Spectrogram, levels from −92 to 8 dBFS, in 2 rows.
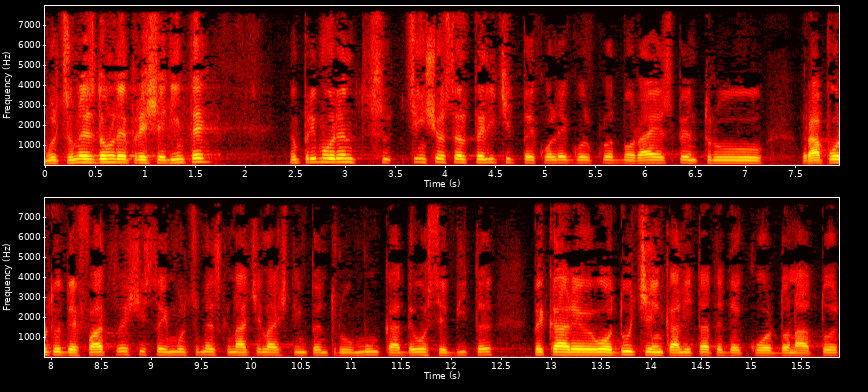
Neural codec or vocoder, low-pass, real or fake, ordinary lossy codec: none; none; real; none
